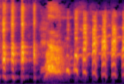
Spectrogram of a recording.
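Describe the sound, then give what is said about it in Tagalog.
A rapid run of about ten sharp, high-pitched dog barks from a sound effect triggered by accidentally pressing a button, loud, with a brief rougher growl-like bark in the middle and no talking. “Napindot ko yung effect ng aso.”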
